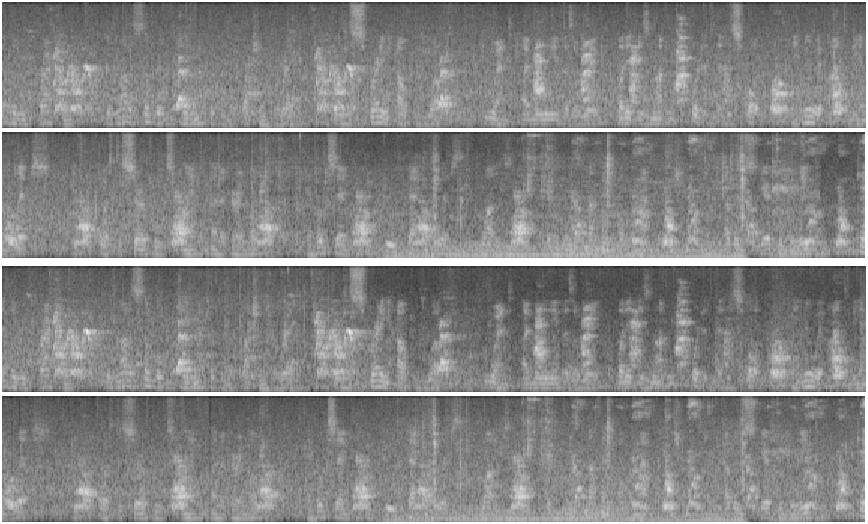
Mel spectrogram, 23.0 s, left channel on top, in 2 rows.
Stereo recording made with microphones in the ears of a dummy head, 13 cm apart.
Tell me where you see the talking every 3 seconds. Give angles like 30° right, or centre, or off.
30° right, 10° right, 30° left, 50° left, 20° left, 20° right, 20° right, 20° right.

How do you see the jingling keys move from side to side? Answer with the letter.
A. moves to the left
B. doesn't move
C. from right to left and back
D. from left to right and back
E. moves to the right
A.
